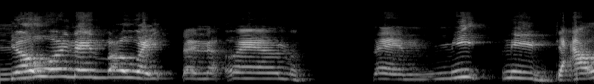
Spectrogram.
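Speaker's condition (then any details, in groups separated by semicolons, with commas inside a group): Dystonia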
